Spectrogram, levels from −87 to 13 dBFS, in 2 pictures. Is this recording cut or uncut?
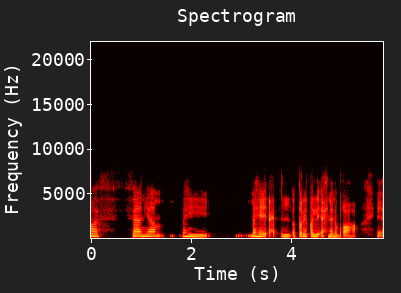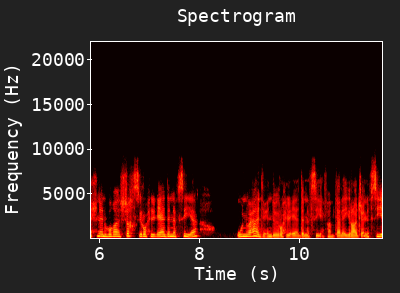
cut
